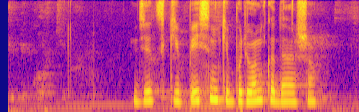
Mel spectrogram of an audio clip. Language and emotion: Russian, neutral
